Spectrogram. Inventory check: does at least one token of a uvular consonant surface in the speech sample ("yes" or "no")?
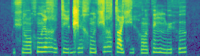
yes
